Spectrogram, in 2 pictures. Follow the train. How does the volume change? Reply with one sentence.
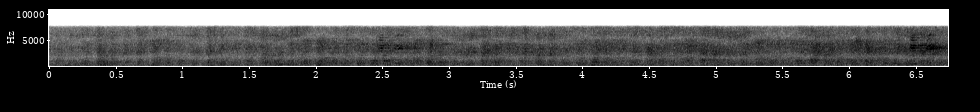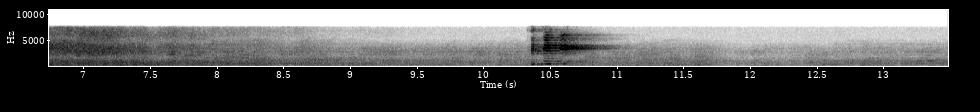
The volume of the train goes down.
